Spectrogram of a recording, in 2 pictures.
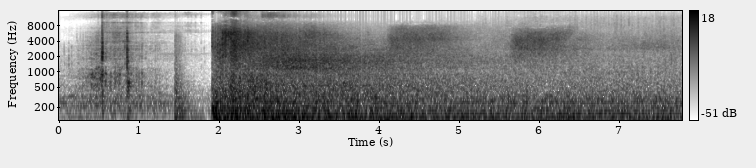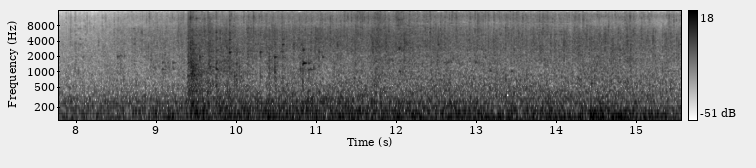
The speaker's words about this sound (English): An immense column of fire licks the sky before falling in a heap of rubble. Fire roars through the factory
